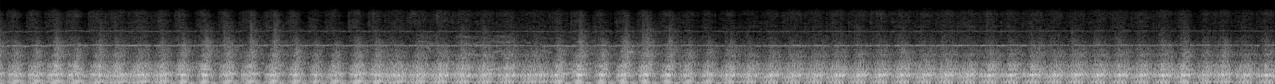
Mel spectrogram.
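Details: Mazda FD RX7 bridgeport rotary, Hypergear T51R single turbo conversion, first start: very loud raw idle with fast chattering pulse about two per second and sharp popping; massive exhaust leak at turbo exhaust housing V-band clamp not seated.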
